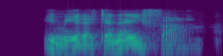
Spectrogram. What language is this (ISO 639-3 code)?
kab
